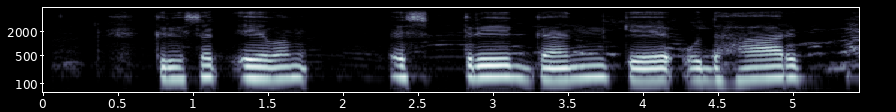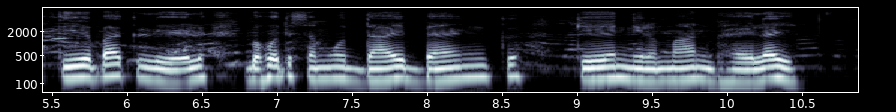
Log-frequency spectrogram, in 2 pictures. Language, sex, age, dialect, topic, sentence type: Maithili, male, 18-24, Southern/Standard, banking, statement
